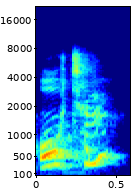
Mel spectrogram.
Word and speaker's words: autumn: at the end of a word you don't pronounce be in okay so autumn good repeat after me ha ha ha open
